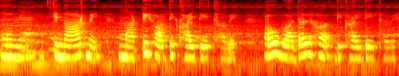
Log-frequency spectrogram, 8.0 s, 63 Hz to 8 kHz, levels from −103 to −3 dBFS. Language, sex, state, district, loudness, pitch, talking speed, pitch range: Chhattisgarhi, female, Chhattisgarh, Sukma, -19 LUFS, 215 Hz, 110 wpm, 200-240 Hz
